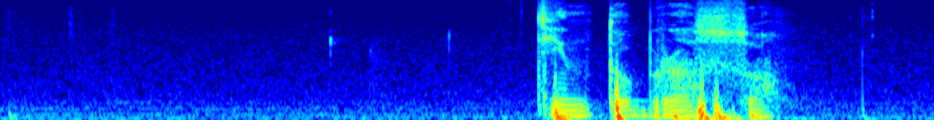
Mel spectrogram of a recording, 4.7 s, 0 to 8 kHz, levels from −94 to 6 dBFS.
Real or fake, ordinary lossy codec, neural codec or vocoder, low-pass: real; none; none; none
